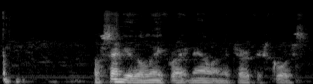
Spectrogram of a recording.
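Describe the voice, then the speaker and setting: A man's voice: low voice, steady tone, brisk, low-quality recording. A man hosting a casual video chat, earnestly promoting his language course and repeating himself. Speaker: language-learning channel host.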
